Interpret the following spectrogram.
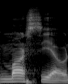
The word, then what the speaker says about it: Marcio: It's not Marceau because that's what I said. It's supposed to be Marcio.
